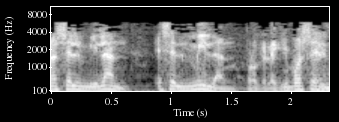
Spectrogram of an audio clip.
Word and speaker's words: Milan: Y el AC Milán es un nombre de equipo, el Milan, es como el Real, el Milan.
